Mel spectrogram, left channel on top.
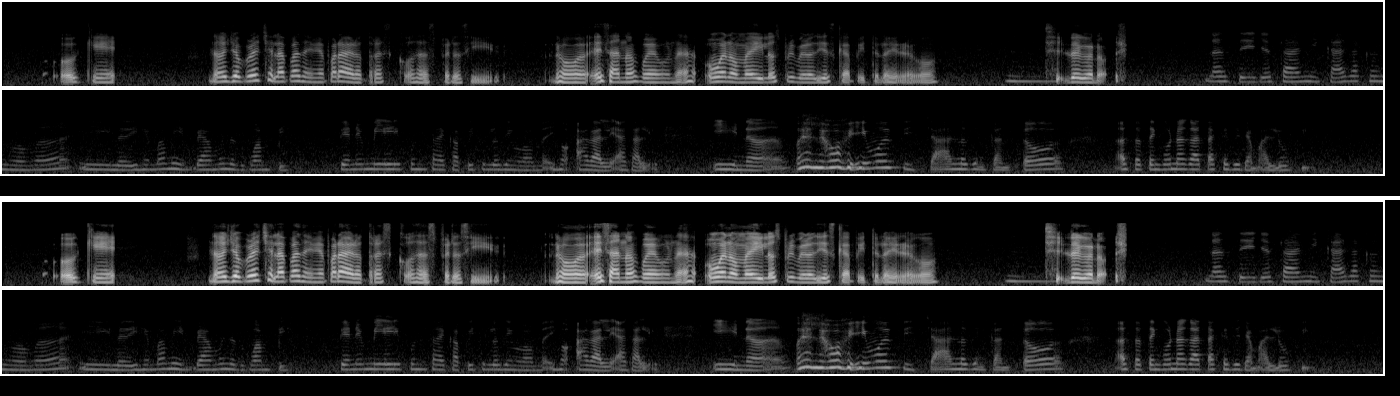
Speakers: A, on the right (about 70°); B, on the right (about 15°).
A: Ok. No, yo aproveché
B: Yo me
A: la
B: lo
A: pandemia
B: vi en
A: para
B: pandemia.
A: ver otras cosas, pero sí. No, esa no fue una. o Bueno, me di los primeros 10 capítulos y luego.
B: Mm,
A: <laughs> Luego no.
B: No sé, yo estaba en mi casa con mi mamá y le dije, mami, veámonos One Piece. Tiene mil y punta de capítulos y mi mamá me dijo, hágale, hágale. Y nada, <laughs> lo vimos y ya nos encantó. Hasta tengo una gata que se llama Luffy.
